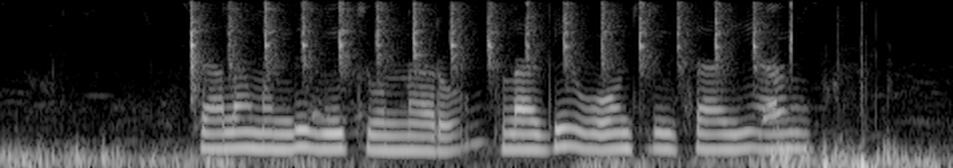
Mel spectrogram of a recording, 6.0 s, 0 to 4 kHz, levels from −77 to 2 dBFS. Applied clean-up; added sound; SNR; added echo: none; Clock; 13 dB; none.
